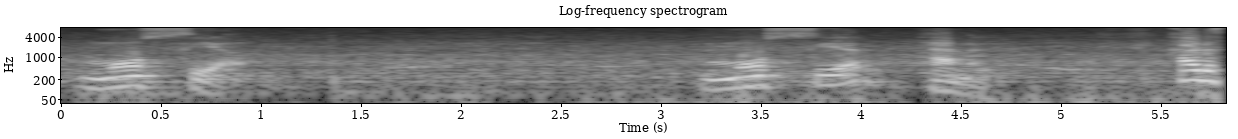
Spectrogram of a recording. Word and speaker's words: Monsieur: It is pronounced as Monsieur.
